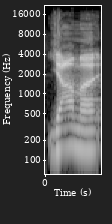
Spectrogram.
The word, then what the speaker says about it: llama: is pretty good also llama is just pronounced Yama in Spanish like the verb right I feel like that could lead to a Spanish version of who's on first I have no idea although if it was pronounced that way that would explain the uh the Double L on it because that's usually how that sort of Y sound is indicated ooh speaking of pronunciation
